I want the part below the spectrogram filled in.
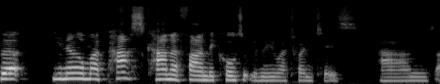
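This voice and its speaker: A woman with a northern English accent. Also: very clean recording, silent background. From northern England, seaside town. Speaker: executive coach and mentor. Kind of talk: interview.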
